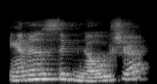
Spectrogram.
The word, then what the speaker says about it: anosognosia: Anaignosia. It rhymes with ambrosia.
